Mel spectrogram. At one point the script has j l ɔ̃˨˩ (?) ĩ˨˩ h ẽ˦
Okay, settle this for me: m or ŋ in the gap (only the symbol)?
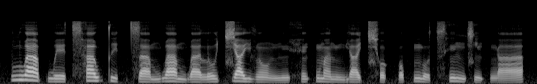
ŋ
